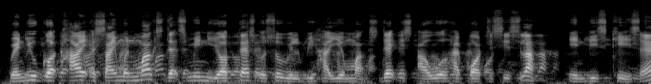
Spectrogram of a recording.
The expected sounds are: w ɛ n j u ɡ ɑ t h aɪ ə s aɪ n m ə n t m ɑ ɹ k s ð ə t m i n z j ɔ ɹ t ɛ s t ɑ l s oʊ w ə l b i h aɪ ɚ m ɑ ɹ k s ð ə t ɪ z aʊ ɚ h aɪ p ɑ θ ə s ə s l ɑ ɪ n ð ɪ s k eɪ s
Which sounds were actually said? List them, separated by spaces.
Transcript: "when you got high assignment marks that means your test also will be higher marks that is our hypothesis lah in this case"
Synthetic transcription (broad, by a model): w ɛ n j u ɡ ɑ t h aɪ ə s aɪ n m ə n m ɑ k s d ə t m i n j ɔ t ɛ s t ɑ l s oʊ w ə l b i h aɪ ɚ m ɑ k s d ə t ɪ s aʊ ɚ h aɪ p ɑ t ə s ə s l ɑ ɪ n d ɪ s k eɪ s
